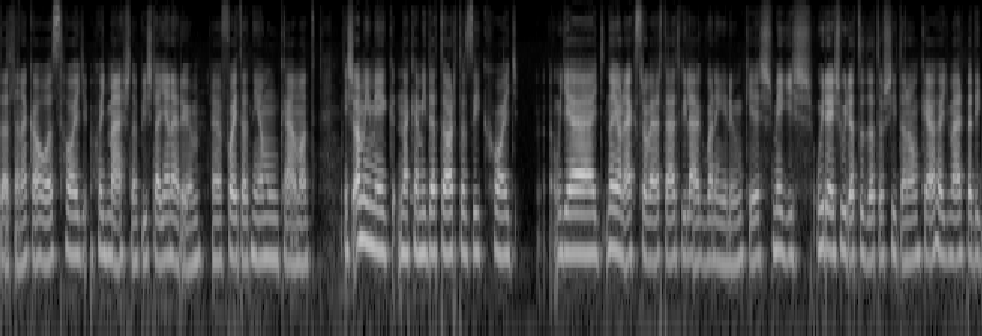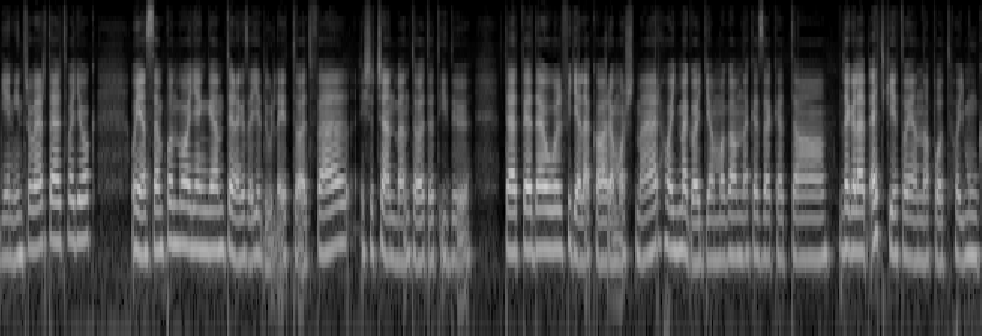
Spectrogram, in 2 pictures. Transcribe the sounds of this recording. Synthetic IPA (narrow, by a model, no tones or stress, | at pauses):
t̪ɛt̪lɛnɛkɒɦo̞sho̞ɟho̞ɟmaːʃnɒpiʃlɛɟɛnɛɾøːmfo̞jt̪ɒt̪niɒmuŋka̰ːmɒt̪ | eːʃɒmimeːɡnɛkɛmid̪ɛt̪ɒrt̪o̞zikho̞ɟ | ṵɟɛɛɟnɒɟo̞nɛkst̪ro̞vɛrt̪aːlt̪ʋilaːɡbɒneːlyŋkeːʃmeːɡiʃuːjɾɒeːʃuːjrɒt̪ud̪ɒt̪o̞ʃiːt̪ɒno̞mkɛlɦo̞ɟmaːrpɛd̪iɡeːnint̪ro̞vɛrt̪aːlt̪ʋɒɟo̞k | o̞jɒnsɛmpo̞nd̪boːlho̞ɟɛŋɡɛmt̪eːnlɛɡɒzɛɟɛd̪y̰lːḛːt̪ːø̰lt̪fɛlḛːʃɒt͡ʃɛnd̪bɛnt̪ølt̪øt̪ːid̪ø̰ː | t̪ɛɦat̪̚peːld̪aːulfiɟɛlɛ̰kɒrːɒ̰mo̞̰ʃt̪maːrɦo̞ɟmɛɡɒɟːomːɒɡɒmnɒkɛzɛkɛt̪ɒlɛɡɒlaːbːɛɟkeːt̪o̞jɒnːɒpo̞t̪ho̞ɟmuŋk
